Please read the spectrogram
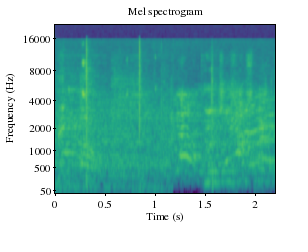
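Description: A basketball bouncing on a hardwood gym floor, a couple of sharp bounces about half a second apart, over crowd chatter.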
